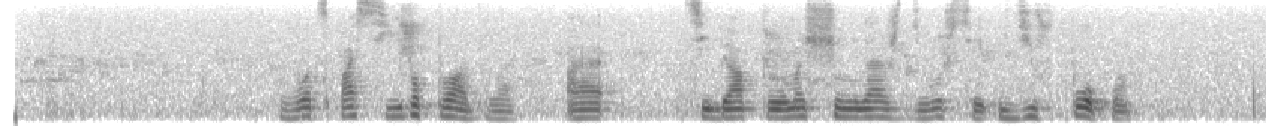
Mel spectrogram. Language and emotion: Russian, angry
